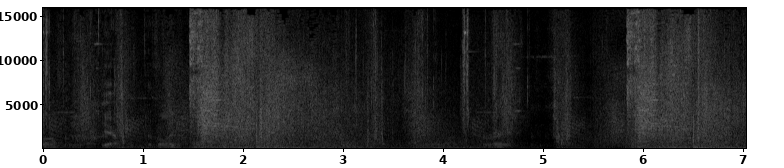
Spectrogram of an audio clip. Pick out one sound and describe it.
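A man talks with animation into a microphone, close up.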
